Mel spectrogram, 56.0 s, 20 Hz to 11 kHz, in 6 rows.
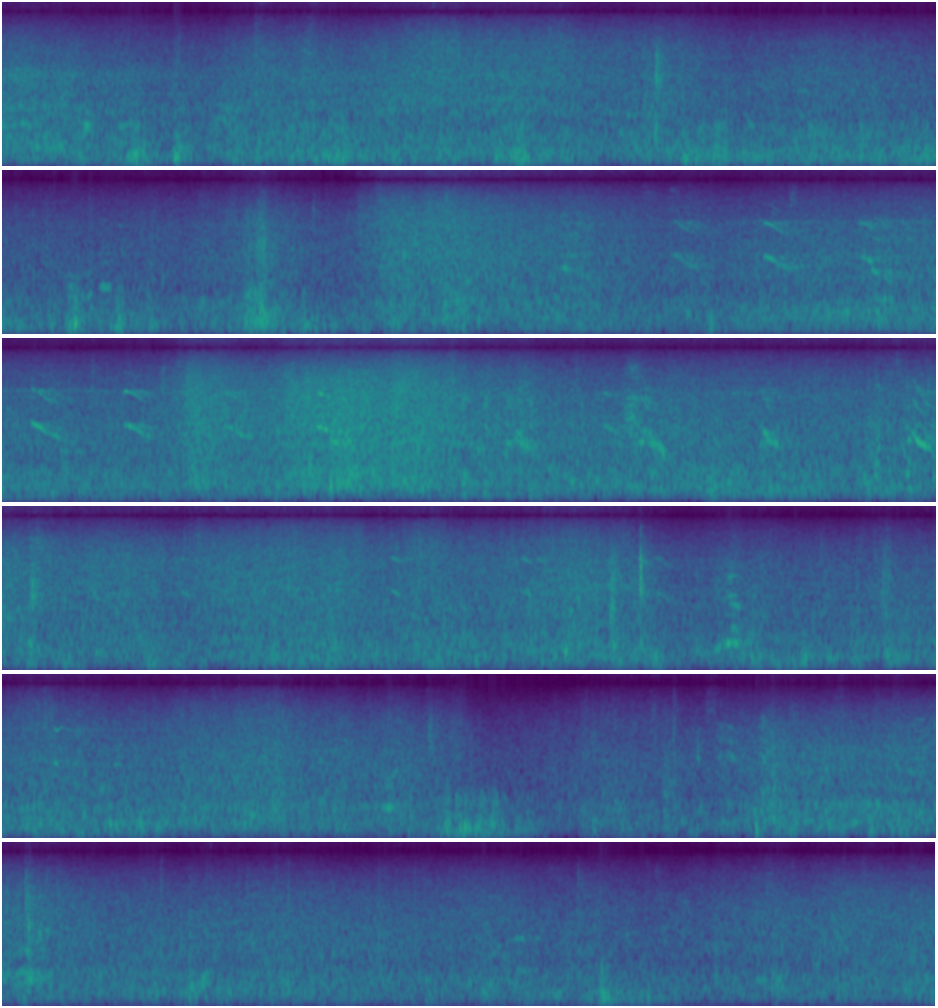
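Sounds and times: wind on microphone: 0.0 - 18.2, 18.9 - 53.7
small waves washing onto sand: 0.0 - 56.0.

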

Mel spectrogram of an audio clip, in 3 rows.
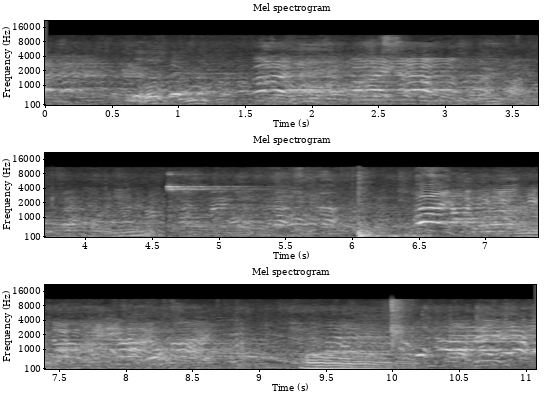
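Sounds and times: referee's whistle blast: 4.6 - 5.4
players shouting: 6.4 - 11.0.

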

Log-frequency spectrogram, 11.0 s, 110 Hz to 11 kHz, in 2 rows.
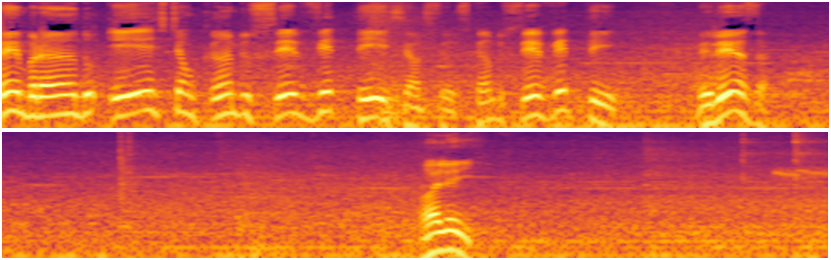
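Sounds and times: workshop background hum: 0.0 - 11.0.

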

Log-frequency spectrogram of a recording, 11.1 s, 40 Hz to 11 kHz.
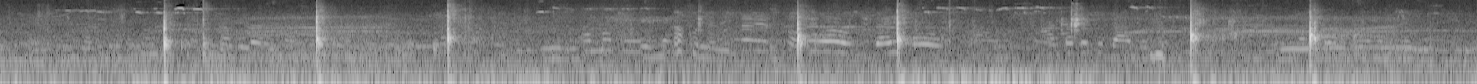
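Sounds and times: coconuts cracked against stone: 1.2 - 1.7, 2.4 - 2.7, 3.4 - 3.9, 5.8 - 7.4, 8.8 - 10.2.

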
